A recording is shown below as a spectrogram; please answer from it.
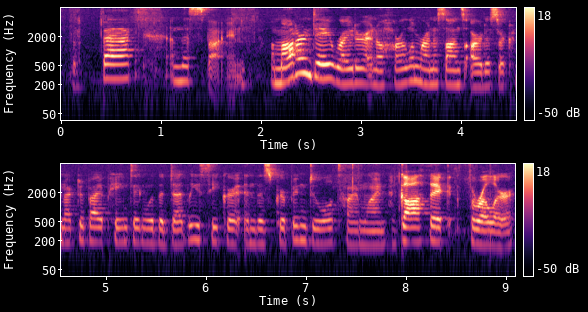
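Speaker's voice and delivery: ordinary talk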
